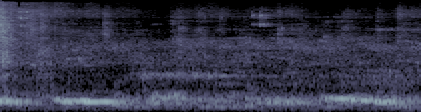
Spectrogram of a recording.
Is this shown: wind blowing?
no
